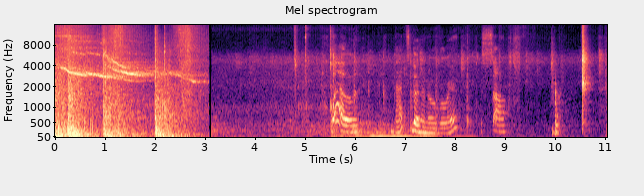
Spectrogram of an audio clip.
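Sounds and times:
high whistle falling in pitch: 0.0 - 3.1
loud bangs: 0.0 - 3.1.

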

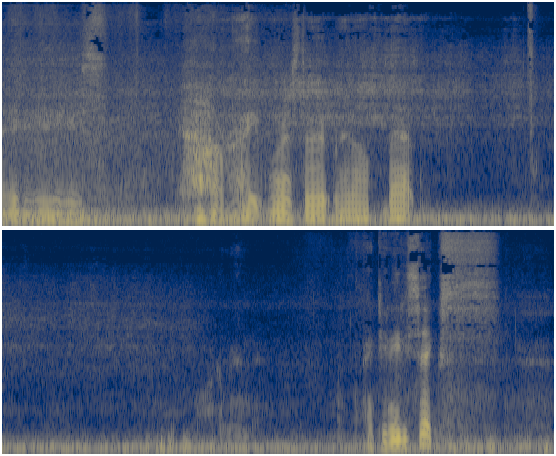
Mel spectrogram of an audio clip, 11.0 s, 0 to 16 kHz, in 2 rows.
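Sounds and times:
distant engine humming: 0.0 - 11.0.

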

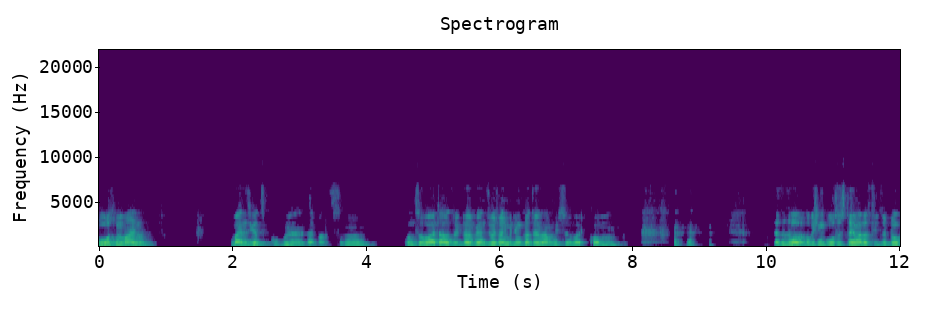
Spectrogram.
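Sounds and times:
man breathing in: 8.2 - 8.6, 9.4 - 9.8.

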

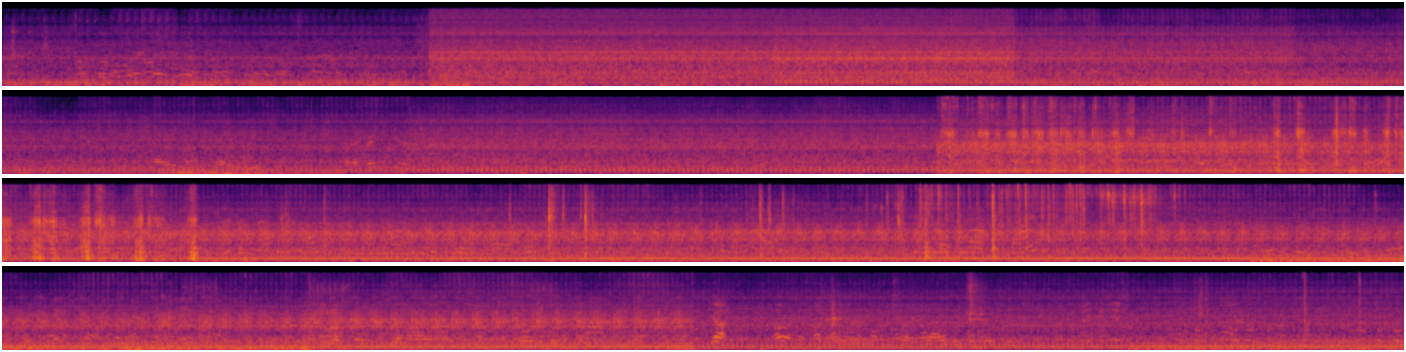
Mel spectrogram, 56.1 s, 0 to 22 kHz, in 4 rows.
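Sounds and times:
engine hum: 0.0 - 56.0
people's voices: 23.4 - 39.7
hydraulic pump: 23.4 - 40.0
sharp cracks and snaps: 33.1 - 34.1, 35.4 - 40.0.

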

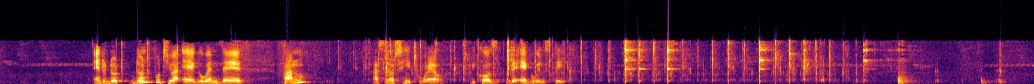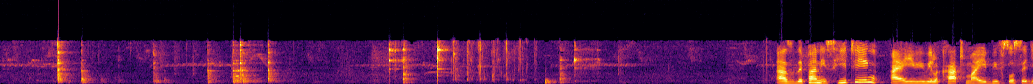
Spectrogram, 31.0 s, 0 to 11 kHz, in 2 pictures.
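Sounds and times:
utensil beating eggs in glass bowl: 4.3 - 13.3, 22.0 - 23.6
cookware clinks and knocks: 12.9 - 13.8, 18.6 - 19.7, 21.4 - 22.4.

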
